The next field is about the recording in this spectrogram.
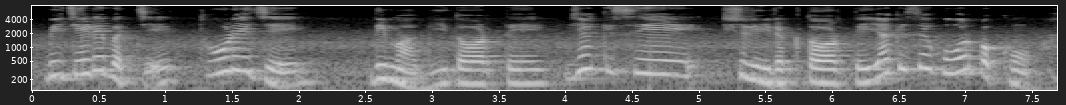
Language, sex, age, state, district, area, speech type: Punjabi, female, 45-60, Punjab, Mohali, urban, spontaneous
